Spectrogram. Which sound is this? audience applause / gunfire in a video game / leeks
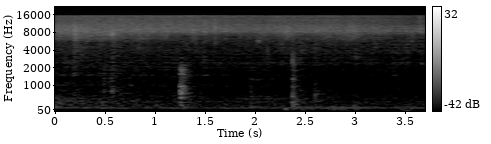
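leeks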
